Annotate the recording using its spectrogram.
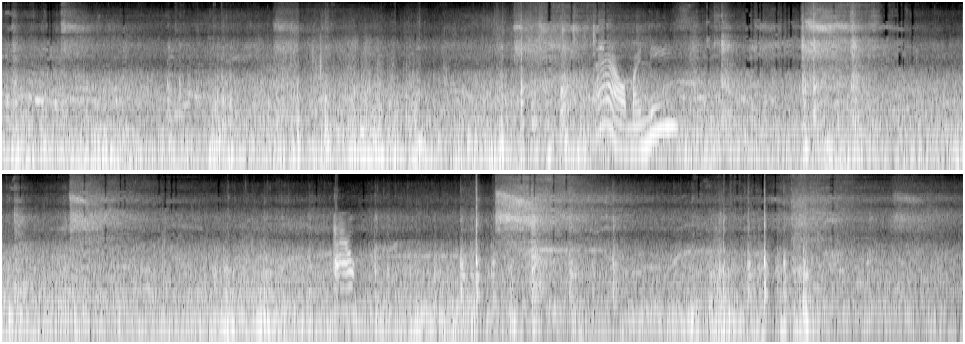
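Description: A roller coaster car rattles and rumbles loudly along its track.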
